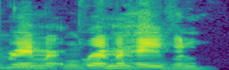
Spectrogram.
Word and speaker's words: Bremerhaven: Bremerhaven. – Bremerhaven.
